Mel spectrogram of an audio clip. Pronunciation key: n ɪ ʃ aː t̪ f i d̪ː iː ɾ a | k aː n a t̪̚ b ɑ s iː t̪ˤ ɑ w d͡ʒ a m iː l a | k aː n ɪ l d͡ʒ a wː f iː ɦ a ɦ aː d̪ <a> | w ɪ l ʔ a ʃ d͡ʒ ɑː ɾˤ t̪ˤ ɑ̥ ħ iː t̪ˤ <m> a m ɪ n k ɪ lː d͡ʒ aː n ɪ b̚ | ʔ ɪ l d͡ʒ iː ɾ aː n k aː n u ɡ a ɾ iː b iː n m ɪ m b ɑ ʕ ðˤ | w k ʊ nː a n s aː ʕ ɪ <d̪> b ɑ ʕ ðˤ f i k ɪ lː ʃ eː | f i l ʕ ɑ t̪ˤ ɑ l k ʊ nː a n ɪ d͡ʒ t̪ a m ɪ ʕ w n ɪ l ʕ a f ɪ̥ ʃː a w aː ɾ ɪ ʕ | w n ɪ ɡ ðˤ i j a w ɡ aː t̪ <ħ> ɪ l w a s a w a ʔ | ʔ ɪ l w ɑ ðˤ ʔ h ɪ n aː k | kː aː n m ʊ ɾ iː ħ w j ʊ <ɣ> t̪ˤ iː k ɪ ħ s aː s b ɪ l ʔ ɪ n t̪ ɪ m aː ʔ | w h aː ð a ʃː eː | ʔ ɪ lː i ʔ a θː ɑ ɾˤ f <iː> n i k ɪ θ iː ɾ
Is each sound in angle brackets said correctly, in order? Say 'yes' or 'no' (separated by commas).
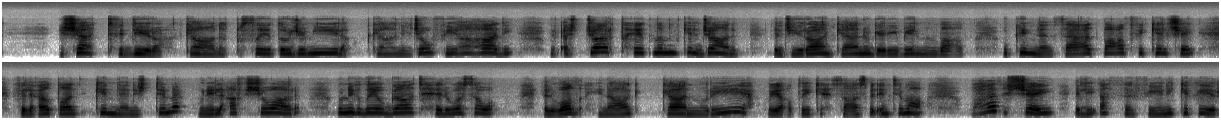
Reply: no, no, yes, yes, no, yes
